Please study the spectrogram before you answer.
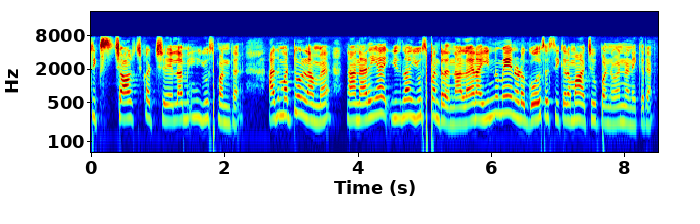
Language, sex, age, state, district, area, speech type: Tamil, female, 18-30, Tamil Nadu, Tiruvarur, urban, spontaneous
